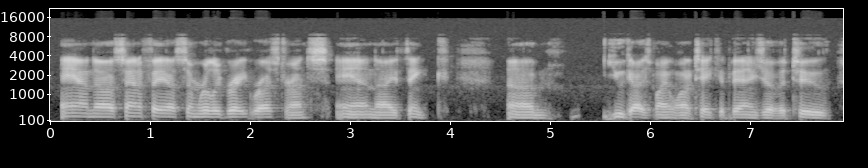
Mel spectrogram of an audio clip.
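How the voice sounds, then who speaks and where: At a fairly slow pace, a man with a fairly low voice speaks in a monotone, flat intonation with very even loudness. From Australia. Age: 70s. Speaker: motorcycle vlogger. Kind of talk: travel vlog narration.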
